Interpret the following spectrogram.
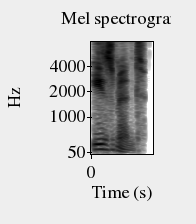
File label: "easement", American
